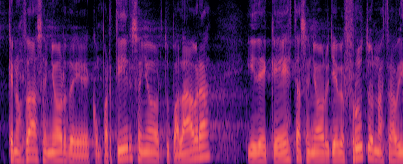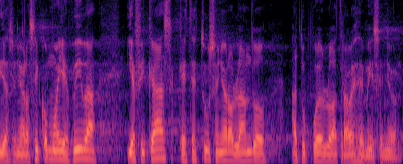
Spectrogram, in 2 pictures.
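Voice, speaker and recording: A middle-aged man with a Cuban accent, preaching a sermon in a conversational way with frequent filler pauses. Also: mid-range voice, a little mellow. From Cuba. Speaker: pastor. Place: large church hall. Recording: long hall reverb.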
